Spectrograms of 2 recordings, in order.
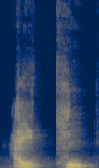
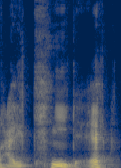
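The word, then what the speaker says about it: alkene: 그리고 여기 있는 이중결합 CC 칼본 알켄 뭐 영어 발음은 알킨이래. 알켄, 우리는 알켄이라는 표현, 그러니까 이중결합을 이렇게 얘기하잖아. 이걸 우리는 그냥 흔히 알켄이라고 발음을 하지만 미국에선 이걸 알킨으로 발음을 할 거야.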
